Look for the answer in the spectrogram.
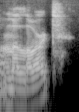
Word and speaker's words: Malort: Sorry, how do you say that? – Malort. Malort.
